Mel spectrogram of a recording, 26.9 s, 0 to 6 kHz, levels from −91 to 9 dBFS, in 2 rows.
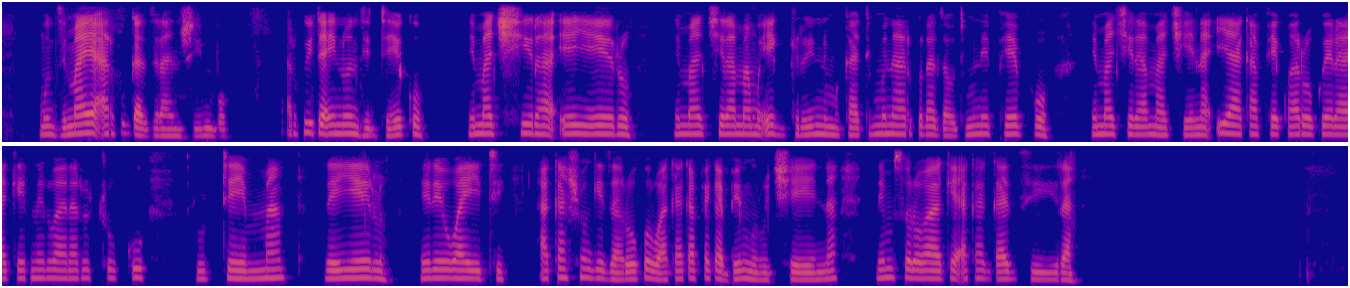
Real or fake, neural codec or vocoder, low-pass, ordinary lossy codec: real; none; 5.4 kHz; Opus, 64 kbps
